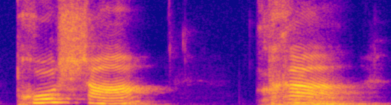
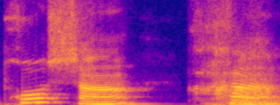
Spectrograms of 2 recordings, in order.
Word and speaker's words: prochain train: Então, para começar a treinar esse som, você pode simplesmente botar o dedo no nariz, porque esse som ele vai ser feito aqui, nessa parte central do nariz, tá? Prochain train.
